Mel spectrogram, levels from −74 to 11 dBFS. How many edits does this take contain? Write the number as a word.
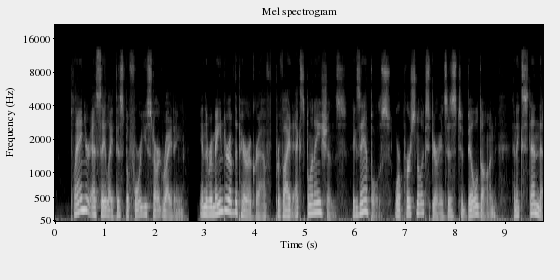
two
